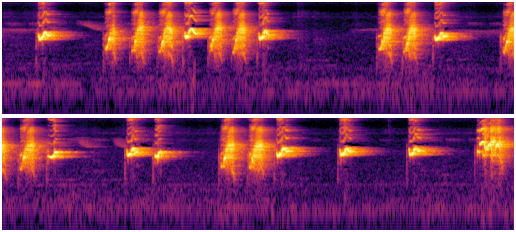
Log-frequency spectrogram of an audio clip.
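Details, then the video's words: Greater green leafbird in lively night song: repeated clusters of three to five quick harsh chips, each cluster closing on a short pure whistle, clusters spaced about a second apart. "Cucak Hijau Gacor Malam Hari"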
